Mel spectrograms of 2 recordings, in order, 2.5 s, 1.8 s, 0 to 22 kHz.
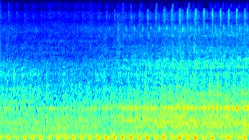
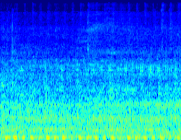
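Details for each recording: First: Honda Click 125 scooter running before repair; steady low rattling clatter about three times a second, first suspected crankshaft but traced to worn CVT pulley set, which is replaced; CVT pulley set noise. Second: Honda Click 125 scooter idling after pulley set replacement (crankshaft first suspected); even low putter at steady beat, no scraping or rattle, noise gone, very smooth; normal idle.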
